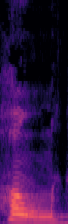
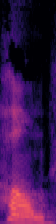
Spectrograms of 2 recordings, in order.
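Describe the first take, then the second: The two takes are said the same way.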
